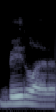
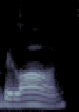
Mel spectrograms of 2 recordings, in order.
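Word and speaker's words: Billund: You've taught me that it's Beeland and not Beelon.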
